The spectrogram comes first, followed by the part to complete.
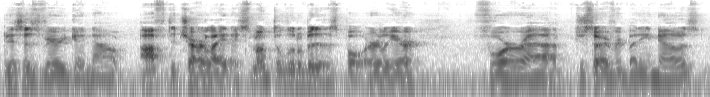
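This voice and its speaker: A man with a slightly raspy voice, still getting over an illness, talking through a pipe tobacco review in a relaxed, rambling way with lots of fillers. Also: on the low side, normal speed, background noise. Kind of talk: casual spoken review.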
